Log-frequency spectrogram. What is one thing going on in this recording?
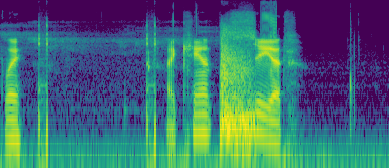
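A magic spell crackles and zaps in short bursts.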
